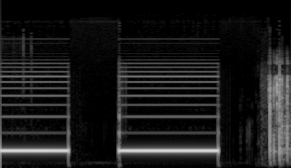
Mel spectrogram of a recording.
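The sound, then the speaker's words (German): A steady telephone line tone sounds loud and clear in two bursts separated by a short silence, and a voice begins speaking just as the second burst ends. “Dann Wochenende und schon wieder ein Telefon.”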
